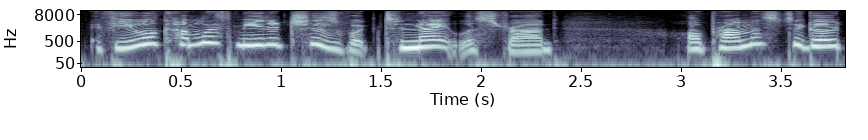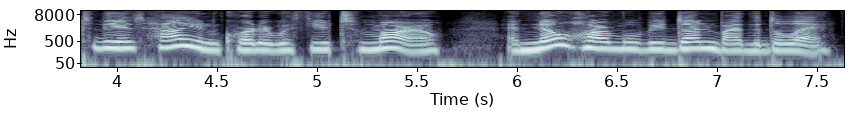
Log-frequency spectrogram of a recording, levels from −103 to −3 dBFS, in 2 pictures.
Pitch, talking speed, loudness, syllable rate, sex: 245 Hz, 250 wpm, -18 LUFS, 6.4 syllables/s, female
